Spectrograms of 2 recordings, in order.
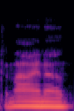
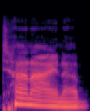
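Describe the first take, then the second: First: The name begins with a D sound. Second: The name begins with a T sound. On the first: This is the people's own name for themselves. "We're Denina" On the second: This form came from translation through other languages. "the T and the D sound get switched"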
